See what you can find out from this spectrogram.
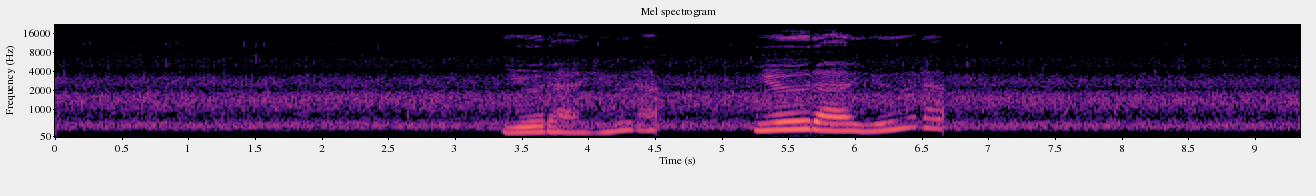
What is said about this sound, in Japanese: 波に揺られて、船に揺られて、せせらぎの音が気持ちいいだろう。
